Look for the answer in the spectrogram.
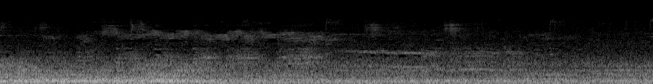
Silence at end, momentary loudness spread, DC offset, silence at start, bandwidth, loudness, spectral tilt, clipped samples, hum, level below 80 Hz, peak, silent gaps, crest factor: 0 s; 7 LU; under 0.1%; 0 s; 11 kHz; -30 LUFS; -7.5 dB/octave; under 0.1%; none; -38 dBFS; -14 dBFS; none; 16 dB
